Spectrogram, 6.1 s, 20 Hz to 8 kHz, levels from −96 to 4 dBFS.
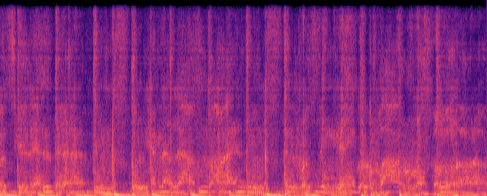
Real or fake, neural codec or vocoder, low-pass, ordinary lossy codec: fake; codec, 16 kHz, 4.8 kbps, FACodec; none; none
